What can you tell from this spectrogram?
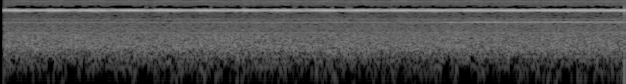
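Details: Crickets at night in a village: a steady, high, shrill trill held without pause, with a faint pulsing throb in loudness and a weaker lower tone beneath, no other clear sounds.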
